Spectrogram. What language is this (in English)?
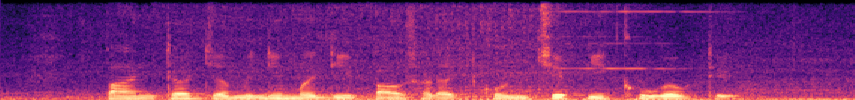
Marathi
